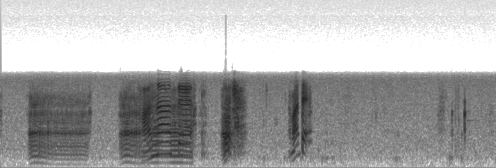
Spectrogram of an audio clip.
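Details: Samoyed teasing its owner at a campsite at Shobudani Pond Park, giving two drawn-out, harmonic grumbling growls with wavering pitch, then shorter yelping rises and faint chatter.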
